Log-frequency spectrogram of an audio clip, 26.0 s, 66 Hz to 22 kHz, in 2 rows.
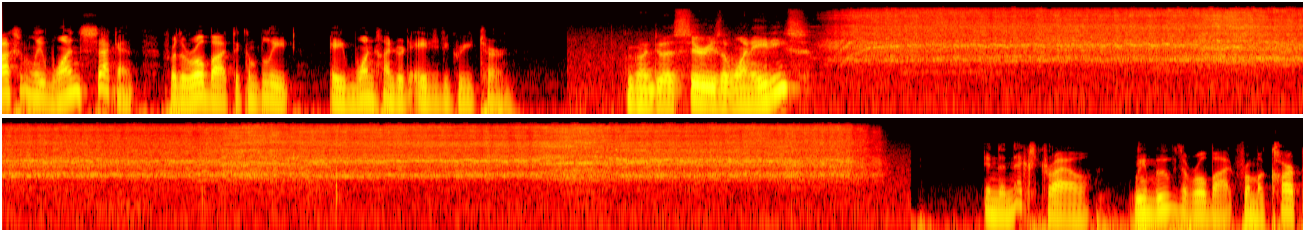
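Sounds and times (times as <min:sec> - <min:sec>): robot motors and gears whirring: 0:08.1 - 0:22.1.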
